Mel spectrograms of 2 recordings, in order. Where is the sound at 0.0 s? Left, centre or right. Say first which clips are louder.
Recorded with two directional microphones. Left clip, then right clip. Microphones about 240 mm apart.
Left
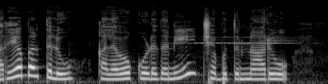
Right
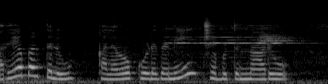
Left 17 dB; left.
